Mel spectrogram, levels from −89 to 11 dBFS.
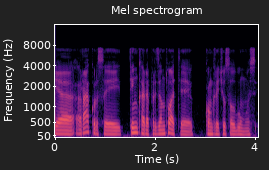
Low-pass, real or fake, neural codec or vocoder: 7.2 kHz; real; none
